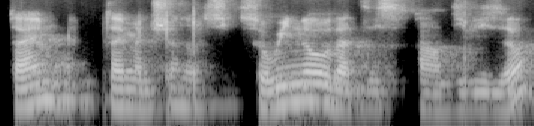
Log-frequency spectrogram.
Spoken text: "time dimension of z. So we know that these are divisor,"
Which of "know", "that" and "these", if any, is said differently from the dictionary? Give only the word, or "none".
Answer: these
